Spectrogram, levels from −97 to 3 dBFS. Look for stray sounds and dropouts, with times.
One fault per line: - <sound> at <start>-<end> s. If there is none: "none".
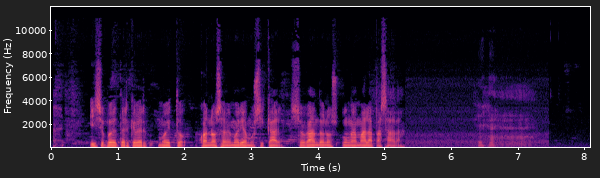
- laugh at 6.3-7.3 s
